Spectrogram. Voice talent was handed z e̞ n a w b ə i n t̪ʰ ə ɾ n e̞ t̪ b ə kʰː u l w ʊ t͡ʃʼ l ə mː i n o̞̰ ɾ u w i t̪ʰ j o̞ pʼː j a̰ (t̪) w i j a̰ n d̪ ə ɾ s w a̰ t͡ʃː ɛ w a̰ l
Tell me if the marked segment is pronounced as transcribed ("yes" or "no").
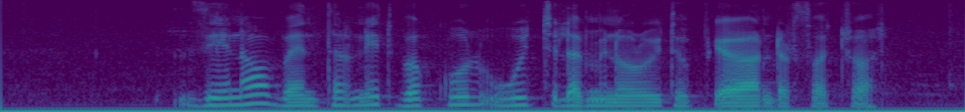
no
